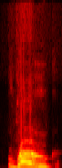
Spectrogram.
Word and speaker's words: Rogue: Rogue. I think it's Rogue, and I've just pronounced it Rouge.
